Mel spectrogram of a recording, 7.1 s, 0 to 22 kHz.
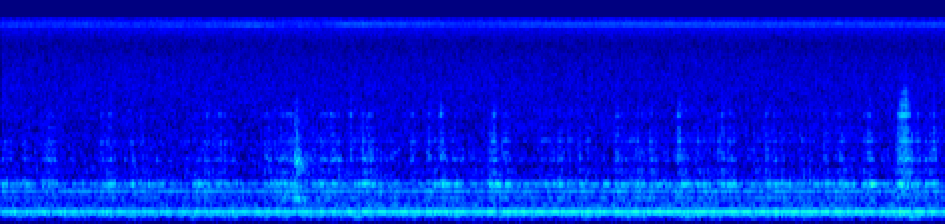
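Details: Downstairs mechanical doorbell chime gives a steady low electrical buzz with a higher hum as its front striker vibrates, after a Ring Pro with power kit was installed on the other chime on a 16V transformer.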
